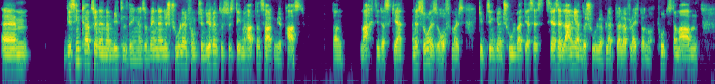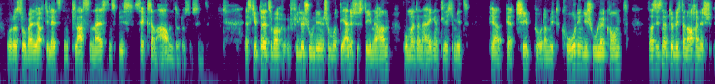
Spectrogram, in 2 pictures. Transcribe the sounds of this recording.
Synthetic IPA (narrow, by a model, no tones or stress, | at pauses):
ʔɛːm | viːɐz̥ɪnt̚ɡ̥ʁaːdəsoɪnæɪnəmːɪtʰl̩dɪŋalzovɛnæɪnəʃʃuːləæɪnfʊ̃ŋk̚t͡sjoniːʁəndəsz̥ʏsteːmɦat̚d̥anz̥aːɡŋ̩viːɐpʰast | d̥an | maχtiːɐdasɡ̥ɛɐnəzoːalzoʔɔftmaːlsɡ̥iːp̚tsɪŋ̩tv̥iːæɪnʃuːlvaɐt̚d̥eːɐzeːɐz̥eːɐzeːɐlaŋəandeːɐʃuːləb̥laɪp̚tvæɪleːɐfɪlæɪçtaʊxnɔχpʰʊt͡stamʔaːbm̩t | ʔoːɾɐzoːvaɪljaʊxd̥iːlɛt͡stn̩kʰl̥asn̩maɪstn̩sb̥ɪsz̥ɛksamʔa̰ːbm̩tʔoːdɐz̥oːz̥ɪnt | ʔɛsɡ̥iːp̚tjaːjɛt͡stabɐaʊxfiːləʃuːlndiːbnʃoːnmodɛɐnəzʏstʰeːməhaːbm̩ | voːmandanʔa̰ɪɡəntʰlɪçmɪt | pʰɛɐpʰɛɐt͡ʃɪpʔoːɾɐmɪtkʰoːtɪndiʃuːləkʰɔmt | d̥asɪstnatyːɐlɪçd̥anaʊxæɪnəʃ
